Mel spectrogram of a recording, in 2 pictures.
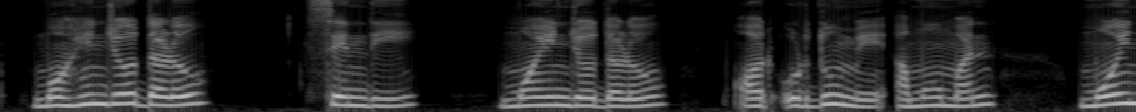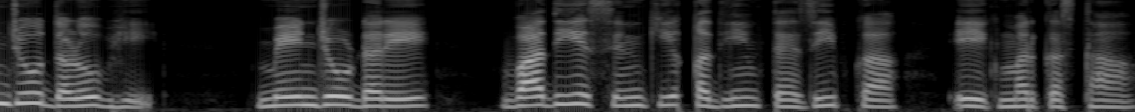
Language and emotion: Urdu, neutral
